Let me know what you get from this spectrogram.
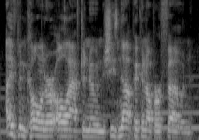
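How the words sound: It is spoken in an American accent. "And an American would say"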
